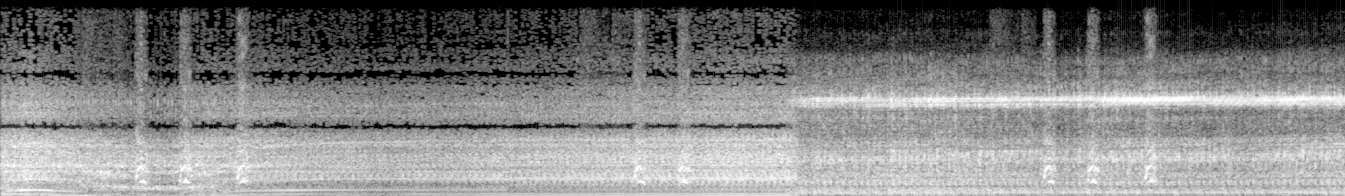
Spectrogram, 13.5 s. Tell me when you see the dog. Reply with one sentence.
The dog can be heard from 0.8 to 2.5 s, from 5.8 to 7.0 s and from 9.9 to 11.6 s.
